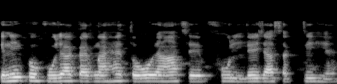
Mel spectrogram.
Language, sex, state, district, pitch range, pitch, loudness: Hindi, male, Uttar Pradesh, Etah, 145-155 Hz, 145 Hz, -14 LUFS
